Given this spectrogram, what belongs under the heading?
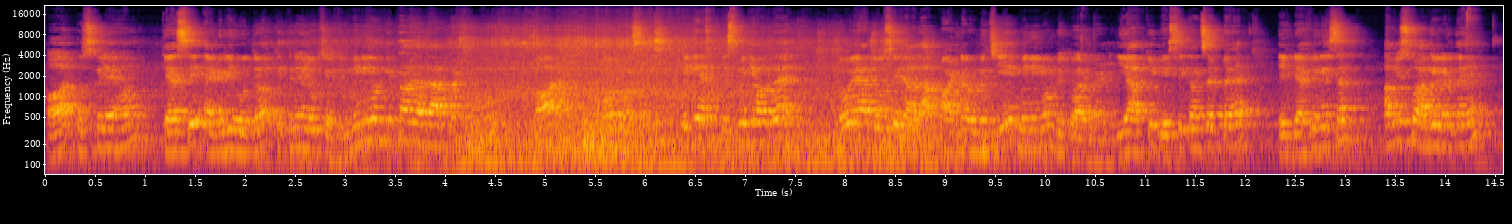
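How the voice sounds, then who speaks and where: A man's voice: high voice, lively intonation, a little fast, very noisy. A man teaching a commerce lesson, repeating key terms and checking in with "okay" and "right" after each point. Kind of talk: classroom lecture. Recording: very echoey room.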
